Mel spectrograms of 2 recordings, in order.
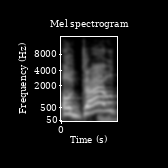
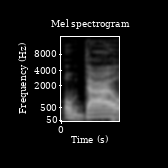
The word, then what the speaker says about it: Odile: perfectly with the name odile or ordeal how we pronounce it basically that translates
